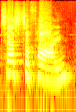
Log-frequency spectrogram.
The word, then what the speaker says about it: testify: a lot of stress we have testify coming from the back one two three your tests receive the loudest stress we have rectify counted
